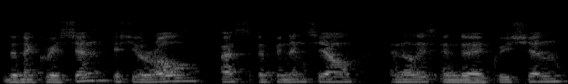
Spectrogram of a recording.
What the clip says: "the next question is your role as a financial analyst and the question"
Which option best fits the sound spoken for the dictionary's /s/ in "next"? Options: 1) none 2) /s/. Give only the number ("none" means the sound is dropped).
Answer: 1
